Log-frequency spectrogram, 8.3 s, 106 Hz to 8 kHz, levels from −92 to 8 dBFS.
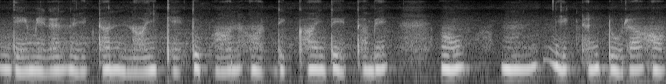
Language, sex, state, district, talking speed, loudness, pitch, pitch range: Chhattisgarhi, female, Chhattisgarh, Sukma, 130 wpm, -18 LUFS, 225 Hz, 220-235 Hz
